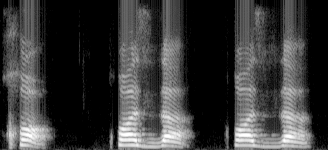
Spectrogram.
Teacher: This kha letter is articulated from the portion of the throat that is the upper one. Okay, that is the portion near to the mouth, and we say kha with scratch, and we say like kha, khaza, khaza. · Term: kha sound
